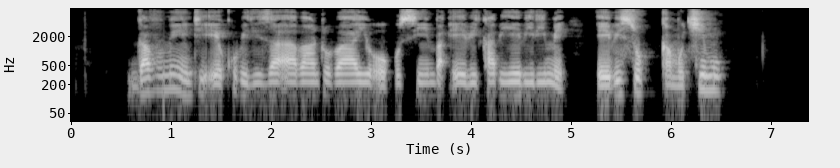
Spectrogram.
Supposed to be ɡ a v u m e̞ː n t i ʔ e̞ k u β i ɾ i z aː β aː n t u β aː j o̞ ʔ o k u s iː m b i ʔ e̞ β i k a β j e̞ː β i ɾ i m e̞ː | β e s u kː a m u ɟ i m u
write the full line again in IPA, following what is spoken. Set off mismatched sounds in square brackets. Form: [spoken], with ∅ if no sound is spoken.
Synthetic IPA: ɡ a v u m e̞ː n t i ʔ e̞ k u β i ɾ i z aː β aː n t u β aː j o̞ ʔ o k u s iː m b [a] ʔ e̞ β i k a β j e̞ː β i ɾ i m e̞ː | β [i] s u kː a m u [c] i m u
